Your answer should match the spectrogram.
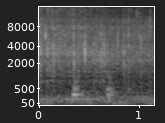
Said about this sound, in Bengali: একটু পাঁচ ফোড়ন দিয়ে দেবো, একটু জিরে দিয়ে দেবো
